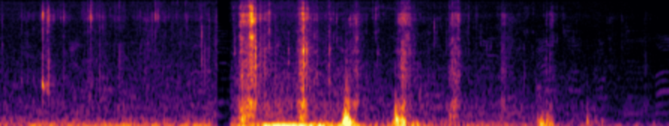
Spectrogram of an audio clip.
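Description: Chewing crispy flour-coated fried chicken close to the microphone: a run of crisp crunches starting about two seconds in and fading out near the end.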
